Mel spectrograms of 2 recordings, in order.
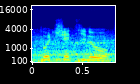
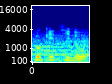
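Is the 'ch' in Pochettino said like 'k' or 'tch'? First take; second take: tch; k. First: The ch is said as a tch sound. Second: The ch is said as a k sound. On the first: It follows the Spanish reading of the name. "en espagnol, euh, le C H E se dit Che" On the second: It follows the Italian reading of the name. "une espèce de domination des italianophiles en France"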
